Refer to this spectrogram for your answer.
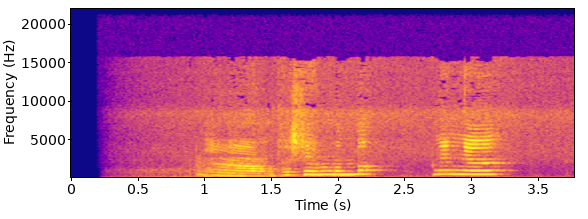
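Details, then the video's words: A chatty female cat gives a string of drawn-out, falling meows, answering her owner when asked if she is hungry and how hungry. "(현웃주의) 말걸면 대답하는 고양이 나나 Kittens Meowing"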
